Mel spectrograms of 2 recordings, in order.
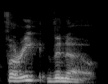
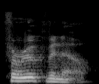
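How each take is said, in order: First: The second syllable of the name has a short 'ih'. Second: The second syllable of the name has a long 'oo'. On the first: The speaker calls it wrong. "Did I say Farik?" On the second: The speaker calls it right. "it's definitely Farouk"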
